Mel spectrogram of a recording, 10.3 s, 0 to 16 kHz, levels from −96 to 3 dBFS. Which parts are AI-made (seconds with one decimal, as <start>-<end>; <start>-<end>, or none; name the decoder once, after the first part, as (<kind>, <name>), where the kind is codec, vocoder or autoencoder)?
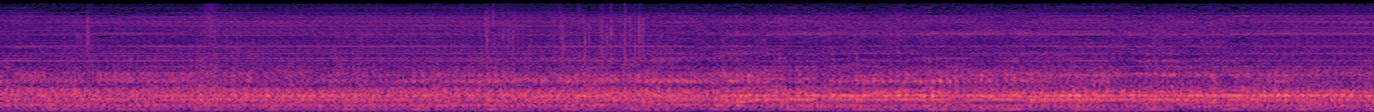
5.1-7.9 (codec, SNAC); 8.3-9.4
